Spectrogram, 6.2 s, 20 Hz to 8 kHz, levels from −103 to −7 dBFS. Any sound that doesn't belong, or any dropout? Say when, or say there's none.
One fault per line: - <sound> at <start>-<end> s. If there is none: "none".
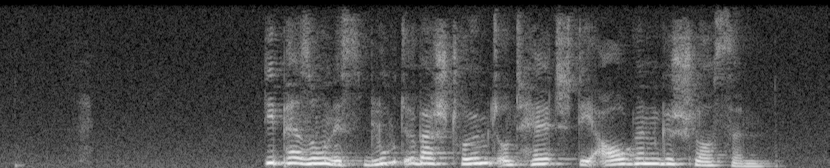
none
